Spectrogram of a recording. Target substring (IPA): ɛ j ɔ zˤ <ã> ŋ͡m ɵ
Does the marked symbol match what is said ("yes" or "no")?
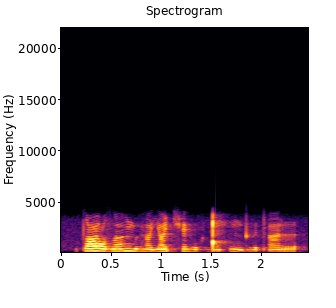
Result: yes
